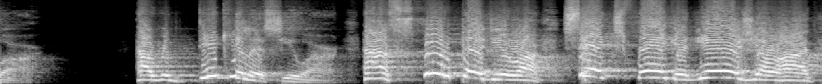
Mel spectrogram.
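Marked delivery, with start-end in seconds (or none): 3.6-8.1 higher, louder, slow furious yell at a student; angry shout. Real, not acted. Guru scolding his student Johan, furious slow yell. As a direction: blast him with contempt, slowly.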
